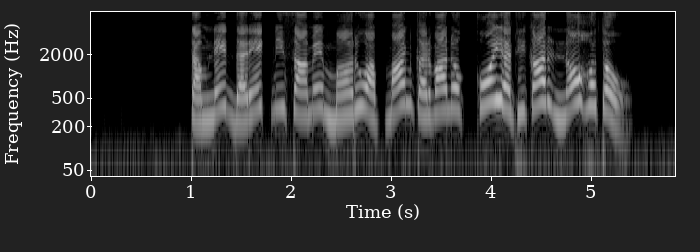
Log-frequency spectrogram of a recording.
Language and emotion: Gujarati, angry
